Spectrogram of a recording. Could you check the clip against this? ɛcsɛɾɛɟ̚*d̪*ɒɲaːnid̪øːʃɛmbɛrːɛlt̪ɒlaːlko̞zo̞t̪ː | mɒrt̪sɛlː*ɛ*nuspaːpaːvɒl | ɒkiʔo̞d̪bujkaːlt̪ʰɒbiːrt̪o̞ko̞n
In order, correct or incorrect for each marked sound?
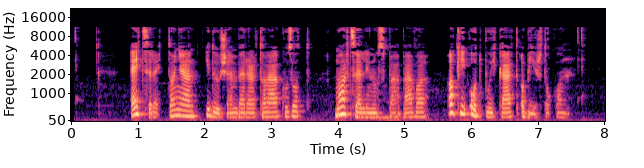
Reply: incorrect, incorrect

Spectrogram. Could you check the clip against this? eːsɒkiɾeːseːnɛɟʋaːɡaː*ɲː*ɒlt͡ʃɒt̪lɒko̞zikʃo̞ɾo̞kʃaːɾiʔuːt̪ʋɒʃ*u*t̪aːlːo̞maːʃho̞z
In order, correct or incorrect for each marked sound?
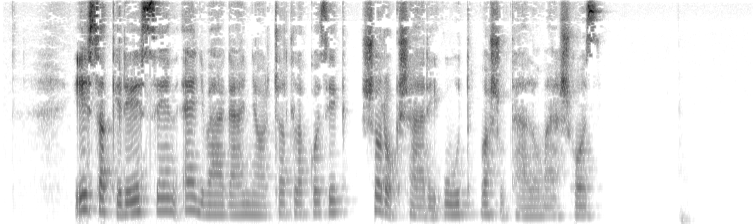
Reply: correct, correct

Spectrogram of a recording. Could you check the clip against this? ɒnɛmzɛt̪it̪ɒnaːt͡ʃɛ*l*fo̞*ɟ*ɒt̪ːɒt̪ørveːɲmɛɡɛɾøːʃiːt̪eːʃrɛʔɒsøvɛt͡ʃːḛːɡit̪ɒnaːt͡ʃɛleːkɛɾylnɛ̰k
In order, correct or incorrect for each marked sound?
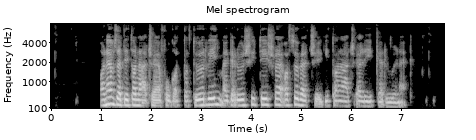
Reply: correct, incorrect

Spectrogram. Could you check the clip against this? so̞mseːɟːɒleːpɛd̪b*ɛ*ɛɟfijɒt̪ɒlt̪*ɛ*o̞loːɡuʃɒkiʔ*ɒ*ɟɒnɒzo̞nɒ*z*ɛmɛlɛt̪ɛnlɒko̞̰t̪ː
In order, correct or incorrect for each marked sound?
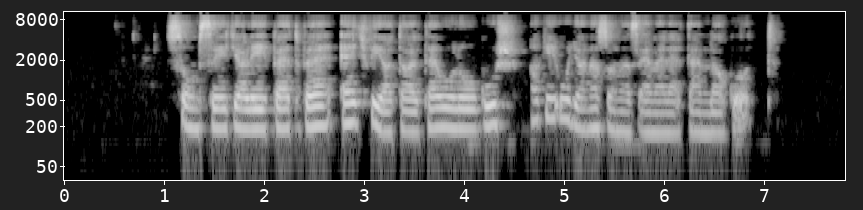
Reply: correct, correct, incorrect, correct

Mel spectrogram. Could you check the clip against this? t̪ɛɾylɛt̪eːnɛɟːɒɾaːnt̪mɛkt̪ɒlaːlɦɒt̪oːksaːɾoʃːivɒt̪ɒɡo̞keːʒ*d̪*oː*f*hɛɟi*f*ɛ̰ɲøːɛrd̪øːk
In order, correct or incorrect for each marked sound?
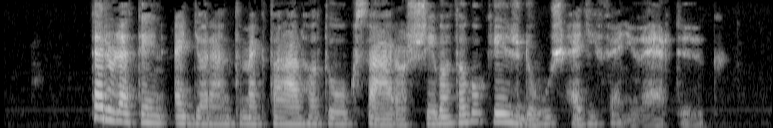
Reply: correct, incorrect, correct

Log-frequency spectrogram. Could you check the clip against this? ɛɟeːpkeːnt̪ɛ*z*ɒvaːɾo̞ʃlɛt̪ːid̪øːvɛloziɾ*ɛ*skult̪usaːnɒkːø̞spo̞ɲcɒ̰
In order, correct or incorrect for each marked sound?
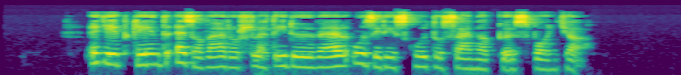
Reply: correct, incorrect

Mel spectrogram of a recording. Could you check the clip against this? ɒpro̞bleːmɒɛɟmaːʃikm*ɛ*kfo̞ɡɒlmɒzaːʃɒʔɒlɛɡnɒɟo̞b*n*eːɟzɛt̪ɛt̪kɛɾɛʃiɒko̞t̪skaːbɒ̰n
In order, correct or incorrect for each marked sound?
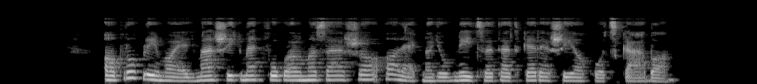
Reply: correct, correct

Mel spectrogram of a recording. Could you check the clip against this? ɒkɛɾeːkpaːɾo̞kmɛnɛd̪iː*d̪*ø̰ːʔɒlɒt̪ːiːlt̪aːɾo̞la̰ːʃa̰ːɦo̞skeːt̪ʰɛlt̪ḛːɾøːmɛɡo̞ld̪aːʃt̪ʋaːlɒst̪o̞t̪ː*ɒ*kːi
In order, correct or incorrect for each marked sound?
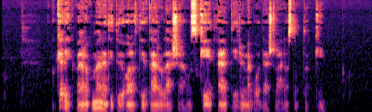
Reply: incorrect, correct

